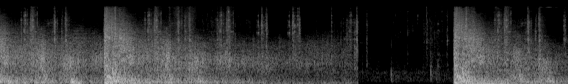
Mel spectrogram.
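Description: A sniper rifle fires loud, sharp shots that echo and fade.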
